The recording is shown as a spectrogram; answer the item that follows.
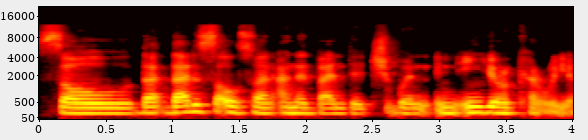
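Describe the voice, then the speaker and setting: A woman's fairly low-pitched, dark, mellow voice with a Spanish accent, monotone and flat in intonation, at a fairly slow pace over a quiet background. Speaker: community manager of open-source research software group. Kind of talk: Q&A after a talk. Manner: halting, many fillers and repeats.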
